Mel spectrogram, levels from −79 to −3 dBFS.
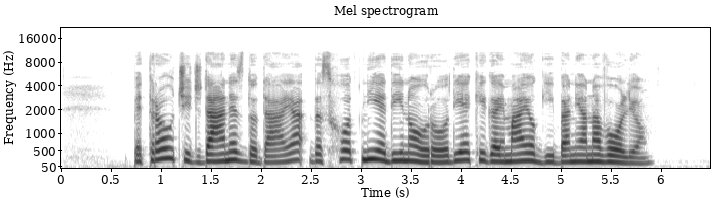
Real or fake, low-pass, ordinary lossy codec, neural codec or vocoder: real; 10.8 kHz; none; none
